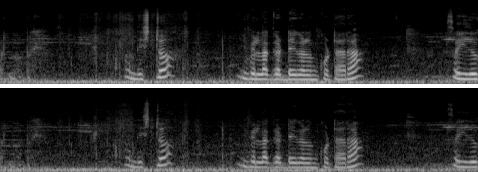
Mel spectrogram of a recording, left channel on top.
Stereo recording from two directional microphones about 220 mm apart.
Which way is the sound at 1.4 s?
45° left (ahead or behind).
